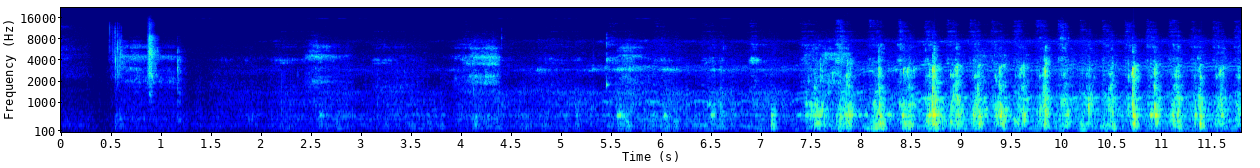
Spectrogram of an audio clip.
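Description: An electric yarn ball winder spins yarn off a skein, starting with scattered clicks and whirs, then settling into a fast, regular rhythmic ticking whir that grows louder toward the end.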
